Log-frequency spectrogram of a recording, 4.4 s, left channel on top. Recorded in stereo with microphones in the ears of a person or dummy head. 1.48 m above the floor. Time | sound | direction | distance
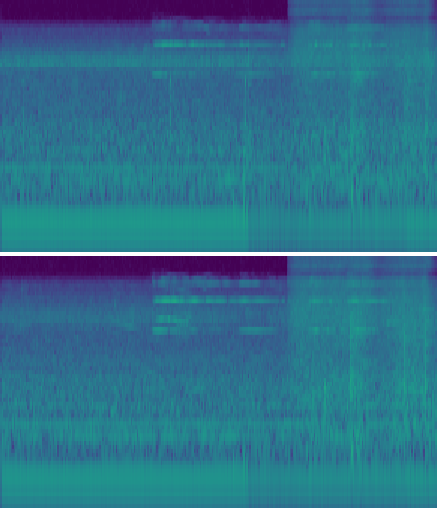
1.5 | a bell | 5° right (ahead or behind) | 3.5 m
2.9 | a whoosh | 20° right (ahead or behind) | 0.7 m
